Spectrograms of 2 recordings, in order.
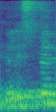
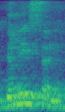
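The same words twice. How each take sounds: First: ग्लिस्टन with an audible T after S; T pronounced. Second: ग्लिसन with no T after the S; silent T. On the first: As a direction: sound the T in ग्लिस्टन. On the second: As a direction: say ग्लिसन without a T. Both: Shown as a demonstration. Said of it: "नहीं बल्कि".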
